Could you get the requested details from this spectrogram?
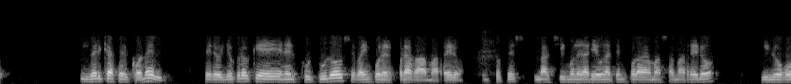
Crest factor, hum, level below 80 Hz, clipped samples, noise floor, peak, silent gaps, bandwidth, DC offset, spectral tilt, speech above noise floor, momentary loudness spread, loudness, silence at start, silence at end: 18 dB; none; -66 dBFS; under 0.1%; -73 dBFS; -4 dBFS; none; 4 kHz; under 0.1%; -9.5 dB/octave; 51 dB; 11 LU; -22 LUFS; 0.8 s; 0 s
